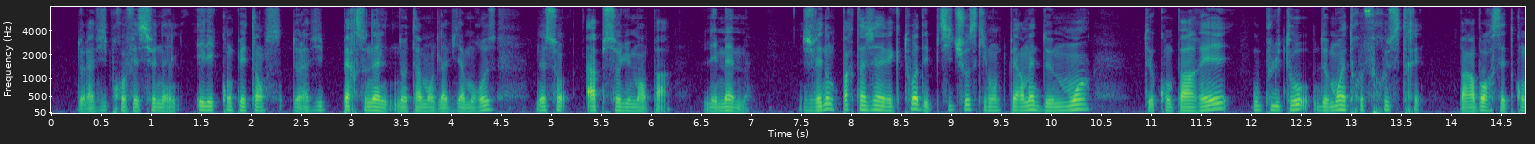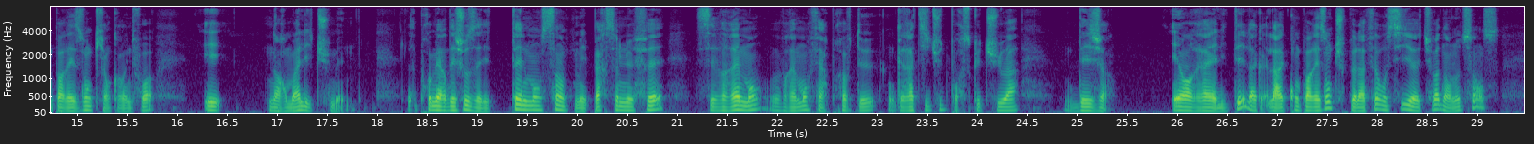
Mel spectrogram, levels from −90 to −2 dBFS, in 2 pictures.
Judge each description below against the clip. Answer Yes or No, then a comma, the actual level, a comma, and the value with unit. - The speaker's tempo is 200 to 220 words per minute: Yes, average, 205 wpm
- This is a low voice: Yes, low, 105 Hz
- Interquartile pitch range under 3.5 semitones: Yes, average, 3.1 semitones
